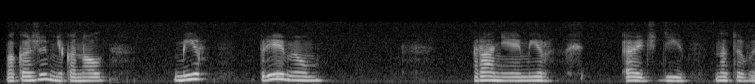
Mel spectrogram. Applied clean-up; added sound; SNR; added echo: none; none; none; none.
